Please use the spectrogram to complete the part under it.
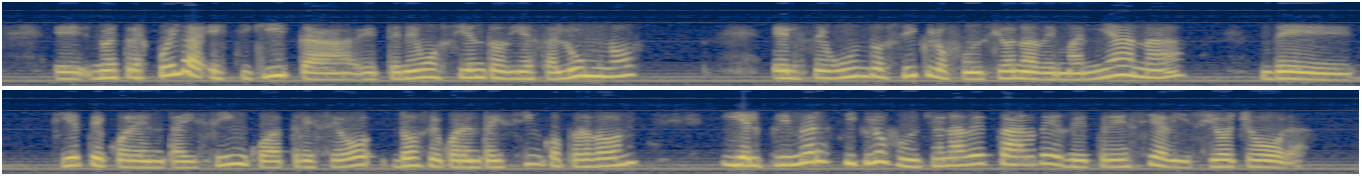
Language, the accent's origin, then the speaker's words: Spanish; General San Martín, La Pampa, Argentina; yo en realidad soy de General San Martín, pueblo vecino a Bernasconi, viajo todos los días, hace 12 años que estoy yendo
